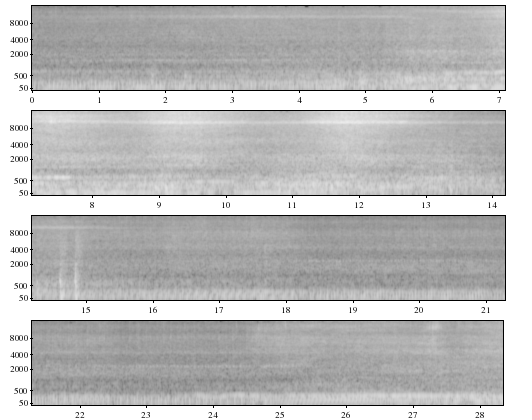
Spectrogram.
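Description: Diesel multiple-unit train running over a level crossing. The engine and wheel rumble build to their loudest about a third of the way in, with a high hiss over the top, then ease off into a steadier engine sound. Near the end a pitched sound rises and falls.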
